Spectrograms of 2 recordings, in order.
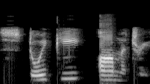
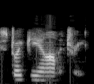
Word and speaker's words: stoichiometry: half of it well when you talk about stoichiometry that's what you're dealing with it's Greek for measuring element so it's pronounced stoichiometry stoichiometry say that three times real fast it's defined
